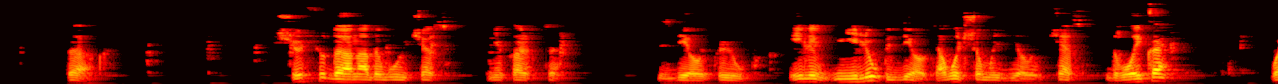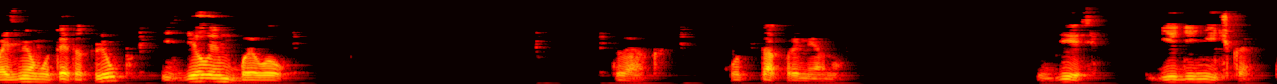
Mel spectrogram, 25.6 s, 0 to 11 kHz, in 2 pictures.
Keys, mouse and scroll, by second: 3.9-7.1 middle drag, 7.4 shift+middle click, 7.7 middle click, 8.9 middle click, 9.9 click, 11.2 2, 13.0 click, 13.7 middle click, 15.6 click, 16.8-20.5 drag, 20.5-22.7 middle drag, 23.0 shift+middle click, 24.8 1.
